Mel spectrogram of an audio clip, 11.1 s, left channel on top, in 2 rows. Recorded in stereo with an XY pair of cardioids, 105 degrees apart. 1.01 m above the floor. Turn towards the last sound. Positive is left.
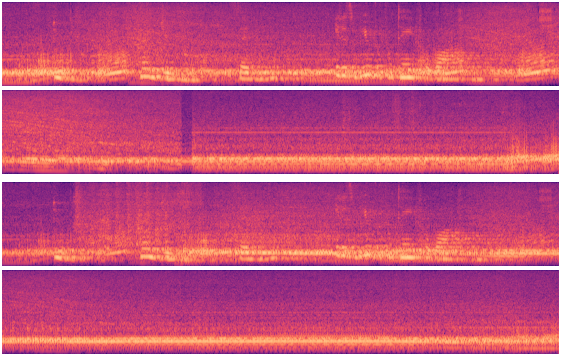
turn(degrees=15)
